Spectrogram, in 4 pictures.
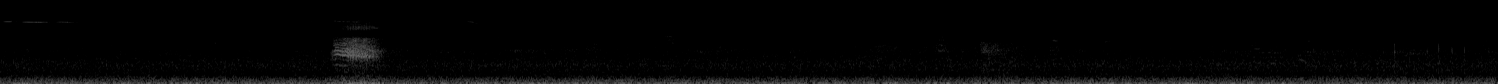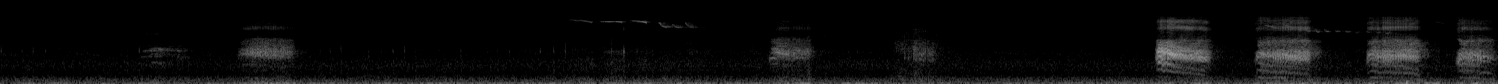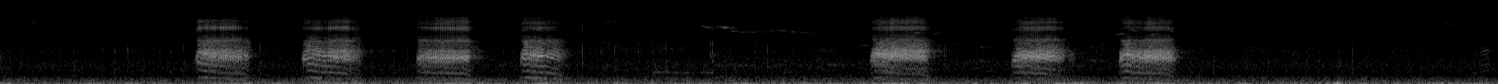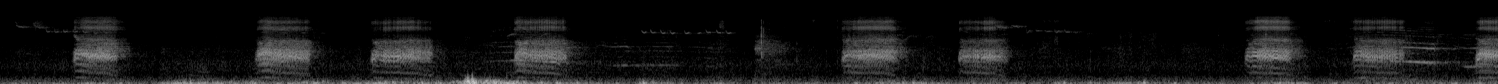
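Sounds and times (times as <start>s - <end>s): crow cawing: 3.3s - 3.9s, 17.4s - 18.0s, 22.7s - 23.2s, 26.6s - 30.0s, 31.9s - 35.7s, 38.7s - 39.4s, 40.1s - 41.9s, 45.7s - 46.3s, 47.5s - 49.4s, 50.0s - 50.8s, 53.4s - 55.1s, 57.4s - 59.9s.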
